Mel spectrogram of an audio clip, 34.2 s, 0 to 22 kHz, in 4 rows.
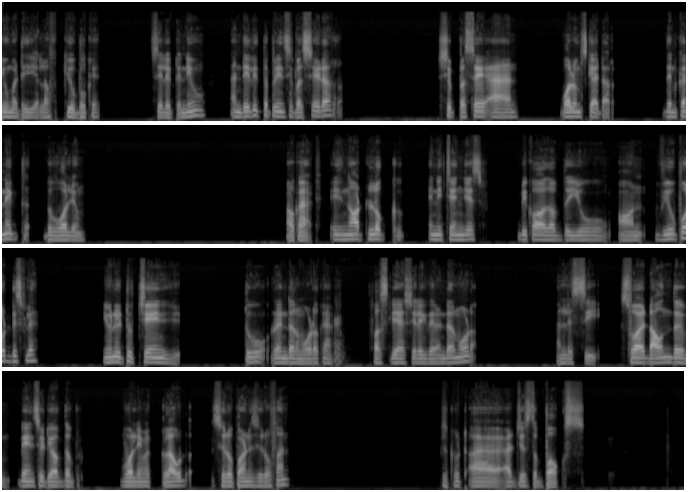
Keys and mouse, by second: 2.9 click, 4.1 middle click, 5.3 shift+Delete, 5.8 shift+a, 10.9-11.9 drag, 12.9 ctrl+s, 28.7-32.3 drag, 30.1 KP_0, 31.0 ctrl+z, 31.4 KP_0, 32.9 click, 33.9 ctrl+s.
